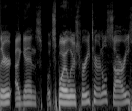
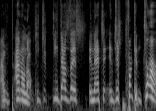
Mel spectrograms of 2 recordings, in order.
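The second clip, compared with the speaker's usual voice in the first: put-on frantic, wired voice, pitched higher; 6 semitones higher, 3 dB louder than usual. Imitating an eighties comic creator under deadline: coked-up Stan Lee impression. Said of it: "your coked up Stan Lee impression".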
